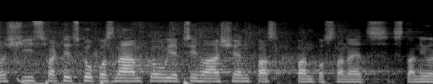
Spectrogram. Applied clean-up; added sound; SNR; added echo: none; Bass drum; 19 dB; none.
